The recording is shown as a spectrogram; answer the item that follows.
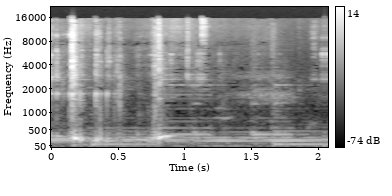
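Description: Light clicks and clinks from an aluminum canteen and its screw cap being handled, a few sharp ones in the first second, over steady background music.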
